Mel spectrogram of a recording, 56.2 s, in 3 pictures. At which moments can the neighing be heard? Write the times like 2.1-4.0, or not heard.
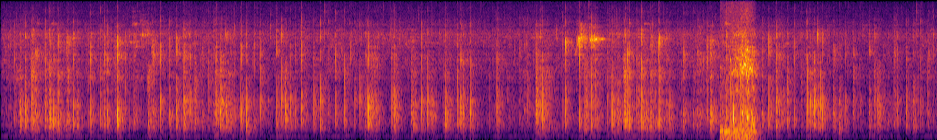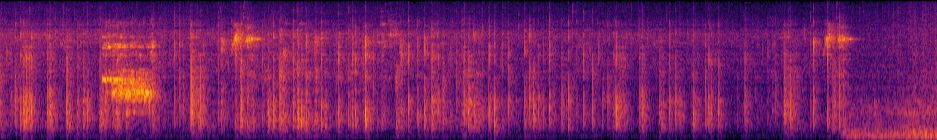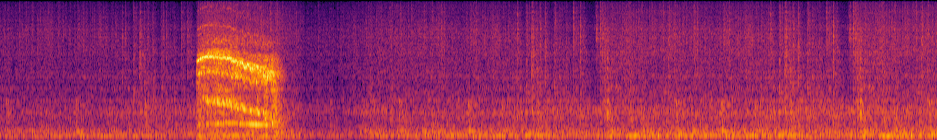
14.3-15.2, 20.8-21.9, 41.4-43.1.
